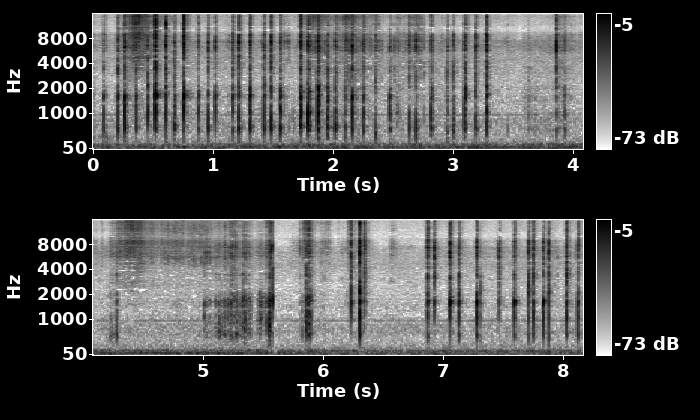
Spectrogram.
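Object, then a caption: Small glass jar with metal lid. A fingernail taps quickly on the metal lid and the glass sides of a small jar full of glitter, making bright, sharp clicks in fast, uneven bursts. The tapping slows and thins out in the middle, where a soft hiss takes over, then picks back up toward the end over a faint low hum.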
